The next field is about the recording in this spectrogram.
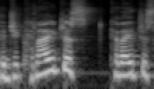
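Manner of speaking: fearful. Game master voicing a player's character held back by fear while investigating, fearful. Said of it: "Fear is kind of getting in your way".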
